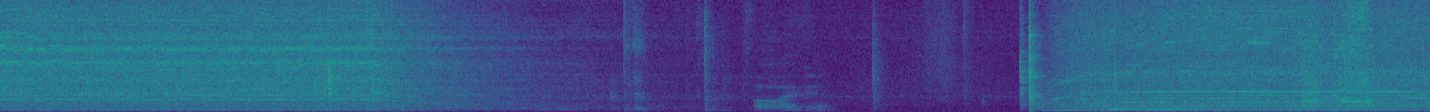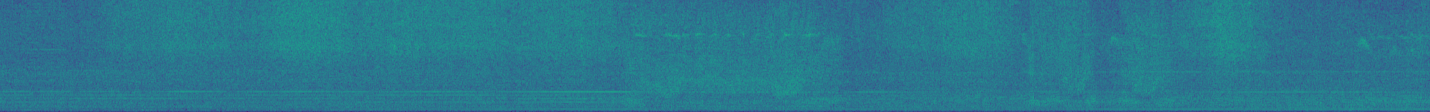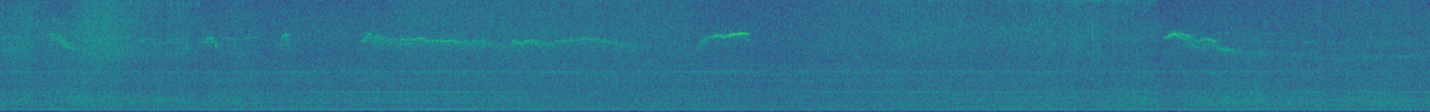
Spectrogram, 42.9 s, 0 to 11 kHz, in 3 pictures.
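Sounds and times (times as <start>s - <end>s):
vacuum cleaner motor whine: 0.0s - 6.3s, 10.2s - 42.9s.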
